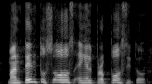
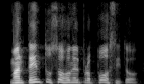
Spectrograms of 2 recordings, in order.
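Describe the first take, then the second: First: Said in the usual way. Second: Louder, pressing exhortation. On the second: Acted. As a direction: drive the command home. (exhortación enfática)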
